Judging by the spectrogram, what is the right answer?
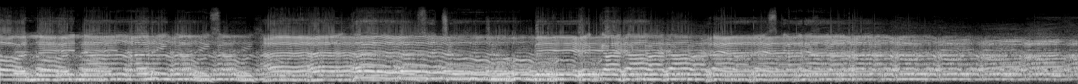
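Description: A man chanting an Urdu manqabat, a devotional poem in praise of Ghaus-ul-Azam, in a melodic recitation with long, bending, held notes. The voice is sung into a microphone and amplified.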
